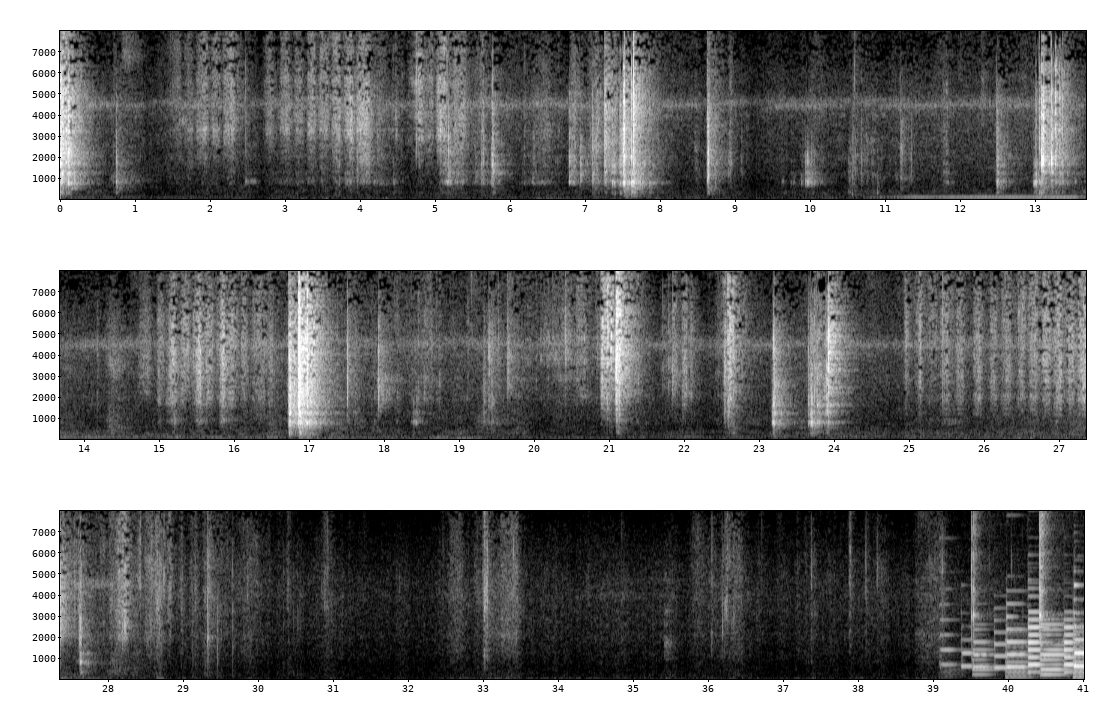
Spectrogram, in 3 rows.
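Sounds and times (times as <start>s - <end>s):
fruit peel tearing: 20.2s - 22.8s.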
